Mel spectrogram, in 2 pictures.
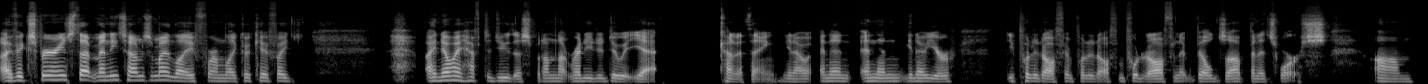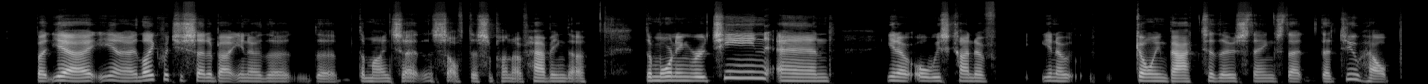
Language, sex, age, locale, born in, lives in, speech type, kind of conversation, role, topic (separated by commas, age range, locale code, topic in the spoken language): English, female, 55-59, en-US, United States, United States, conversation, podcast, host, What strategies have you found most effective for staying focused and getting things done?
